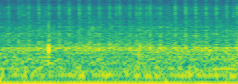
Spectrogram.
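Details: Alfa Romeo GTV Cup engine warming up for a head gasket block test, light fast metallic rattle under the steady idle note, consistent with a worn timing belt tensioner; cam belt not yet replaced.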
